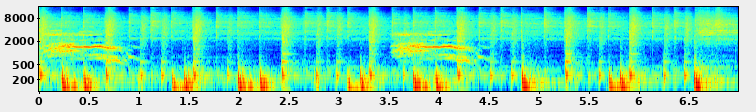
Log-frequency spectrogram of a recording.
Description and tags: Wilhelm vs. Amen Break
amen-break, break, breakbeat, loop, scream, wilhelm-scream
